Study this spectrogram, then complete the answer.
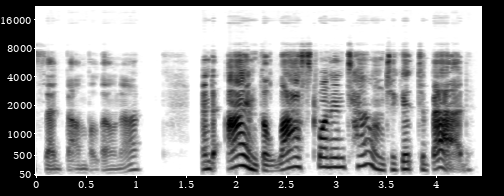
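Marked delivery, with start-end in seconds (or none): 1.7-4.4 put-on girl protesting. Daughter protests.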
